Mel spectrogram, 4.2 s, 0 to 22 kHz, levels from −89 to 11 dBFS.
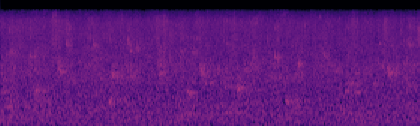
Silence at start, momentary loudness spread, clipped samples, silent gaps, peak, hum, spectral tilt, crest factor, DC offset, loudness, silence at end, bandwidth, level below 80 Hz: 0 s; 1 LU; under 0.1%; none; -24 dBFS; none; -0.5 dB/octave; 16 dB; under 0.1%; -37 LUFS; 0 s; 15.5 kHz; -64 dBFS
